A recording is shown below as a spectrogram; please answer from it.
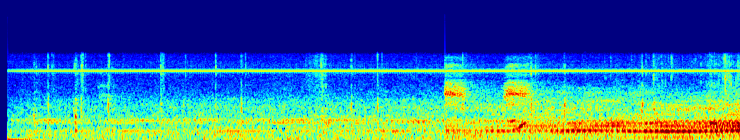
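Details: Woodpecker in Stanley Park searching for grubs in a live tree: soft, irregular taps scattered through the recording, a few per second at most, over a steady electrical hum, with low rustling and murmuring noise building toward the end.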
